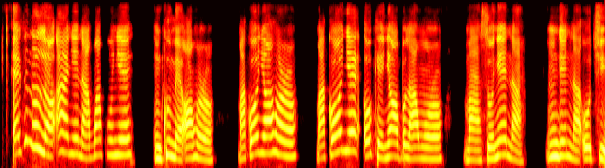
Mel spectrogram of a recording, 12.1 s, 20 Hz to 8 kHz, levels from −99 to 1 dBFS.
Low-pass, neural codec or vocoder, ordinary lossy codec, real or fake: 7.2 kHz; codec, 44.1 kHz, 7.8 kbps, DAC; none; fake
